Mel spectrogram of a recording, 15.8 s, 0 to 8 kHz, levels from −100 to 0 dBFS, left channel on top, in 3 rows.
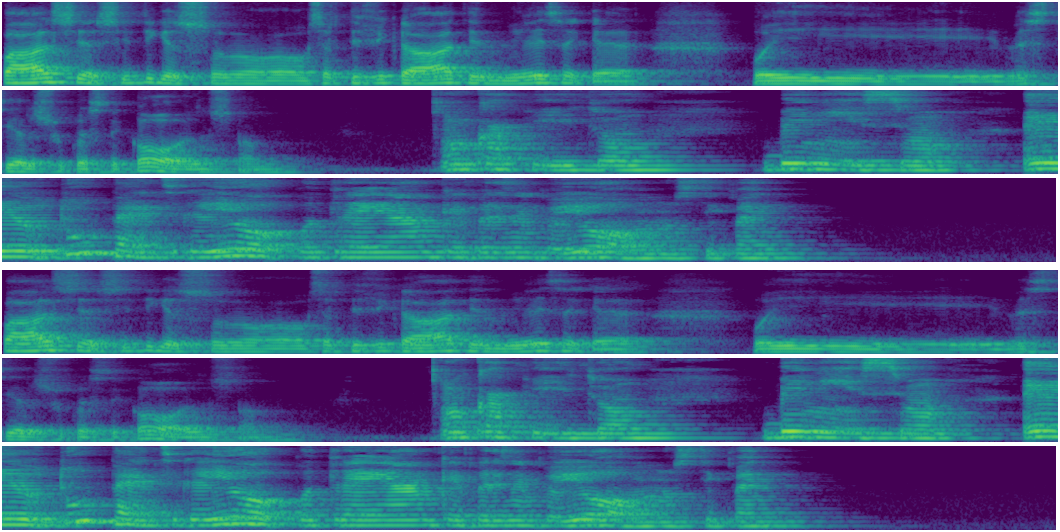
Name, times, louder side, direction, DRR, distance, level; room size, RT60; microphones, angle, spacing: voice 1, 0.0-3.2 3.8-6.6, left 3 dB, 85° left, 10 dB, 0.6 m, -30 dB
voice 2, 7.4-8.8 9.1-10.0 10.4-14.4, right 1 dB, 80° right, 0 dB, 1.2 m, -29 dB
6.9 x 6.3 x 2.6 m, 0.68 s
head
